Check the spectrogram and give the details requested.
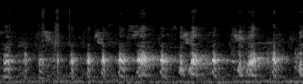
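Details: A farm-raised chukar partridge (chakor) gives a rapid run of harsh, clucking chuk notes, about five per second, steady in pitch, with a faint background murmur.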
